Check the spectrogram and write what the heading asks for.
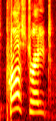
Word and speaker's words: prostrate: He was prostrate before. Did I say it wrong, didn't I? – No, you said it right.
